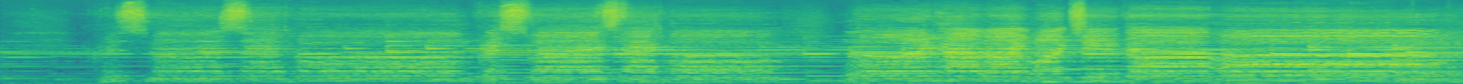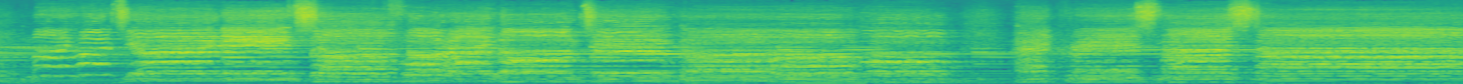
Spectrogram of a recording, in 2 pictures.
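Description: Mixed church choir of men's and women's voices singing a Christmas cantata piece, swelling in loudness over the first several seconds.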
